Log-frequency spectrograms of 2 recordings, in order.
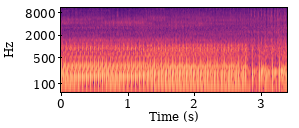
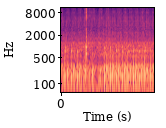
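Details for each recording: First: Auction motorcycle after a vacuum leak was found and new spark plugs fitted; it now idles steadily with an even low putter and no spitting or sputtering. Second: that's a vacuum leak uh-huh look now it's idling right not spitting and sputtering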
